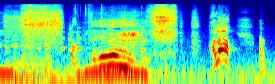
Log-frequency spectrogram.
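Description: Edited sitcom soundtrack: a held music note with a hiss, then a voice-like exclamation that rises and falls and a short breathy hiss. A woman says 'hello' into a phone near the end.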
